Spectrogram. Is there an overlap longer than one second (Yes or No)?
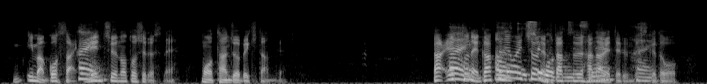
Yes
